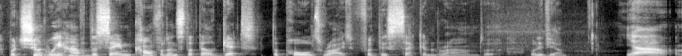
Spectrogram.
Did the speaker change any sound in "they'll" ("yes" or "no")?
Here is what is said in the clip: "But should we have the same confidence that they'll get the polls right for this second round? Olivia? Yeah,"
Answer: no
